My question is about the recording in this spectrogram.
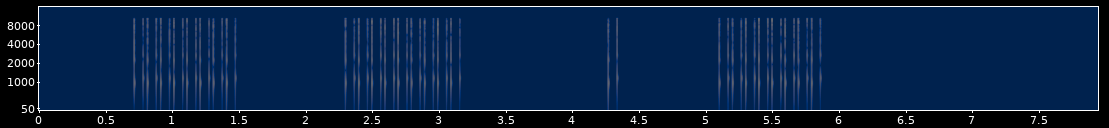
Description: Pulse dialling, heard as clicks on a phone line, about 10 pulses a second. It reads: 8 9 1 8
